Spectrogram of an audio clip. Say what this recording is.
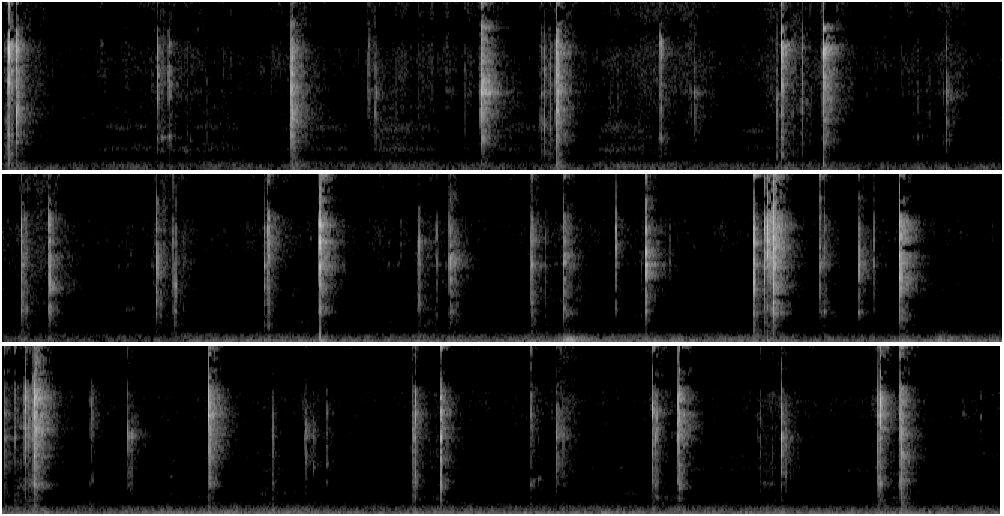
Sound effects > Objects / House appliances
FOODCook-Samsung Galaxy Smartphone, CU Garlic Press, Press Garlic Nicholas Judy TDC
A garlic press pressing garlic.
